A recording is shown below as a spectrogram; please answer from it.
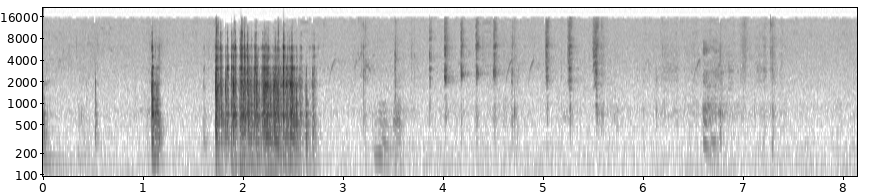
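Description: A barnyard chicken gives one loud call lasting about a second, just after a sharp knock. This is followed by scattered light clicks and scrapes of a hoof pick working a horse's hind hoof.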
